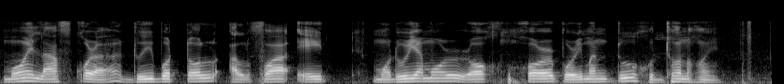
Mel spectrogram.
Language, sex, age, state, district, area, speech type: Assamese, male, 18-30, Assam, Tinsukia, urban, read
